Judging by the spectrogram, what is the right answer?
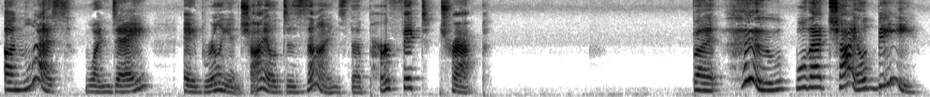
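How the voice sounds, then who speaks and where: A cocky little two-hundred-year-old leprechaun man from a picture book, acted out by a woman. The voice is fairly high and swoops playfully, taking its time over each teasing, sing-song rhyme. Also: very animated, drawn-out words, full character voice. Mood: boastful, playful. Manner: playful, taunting, sing-song rhyming delivery.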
